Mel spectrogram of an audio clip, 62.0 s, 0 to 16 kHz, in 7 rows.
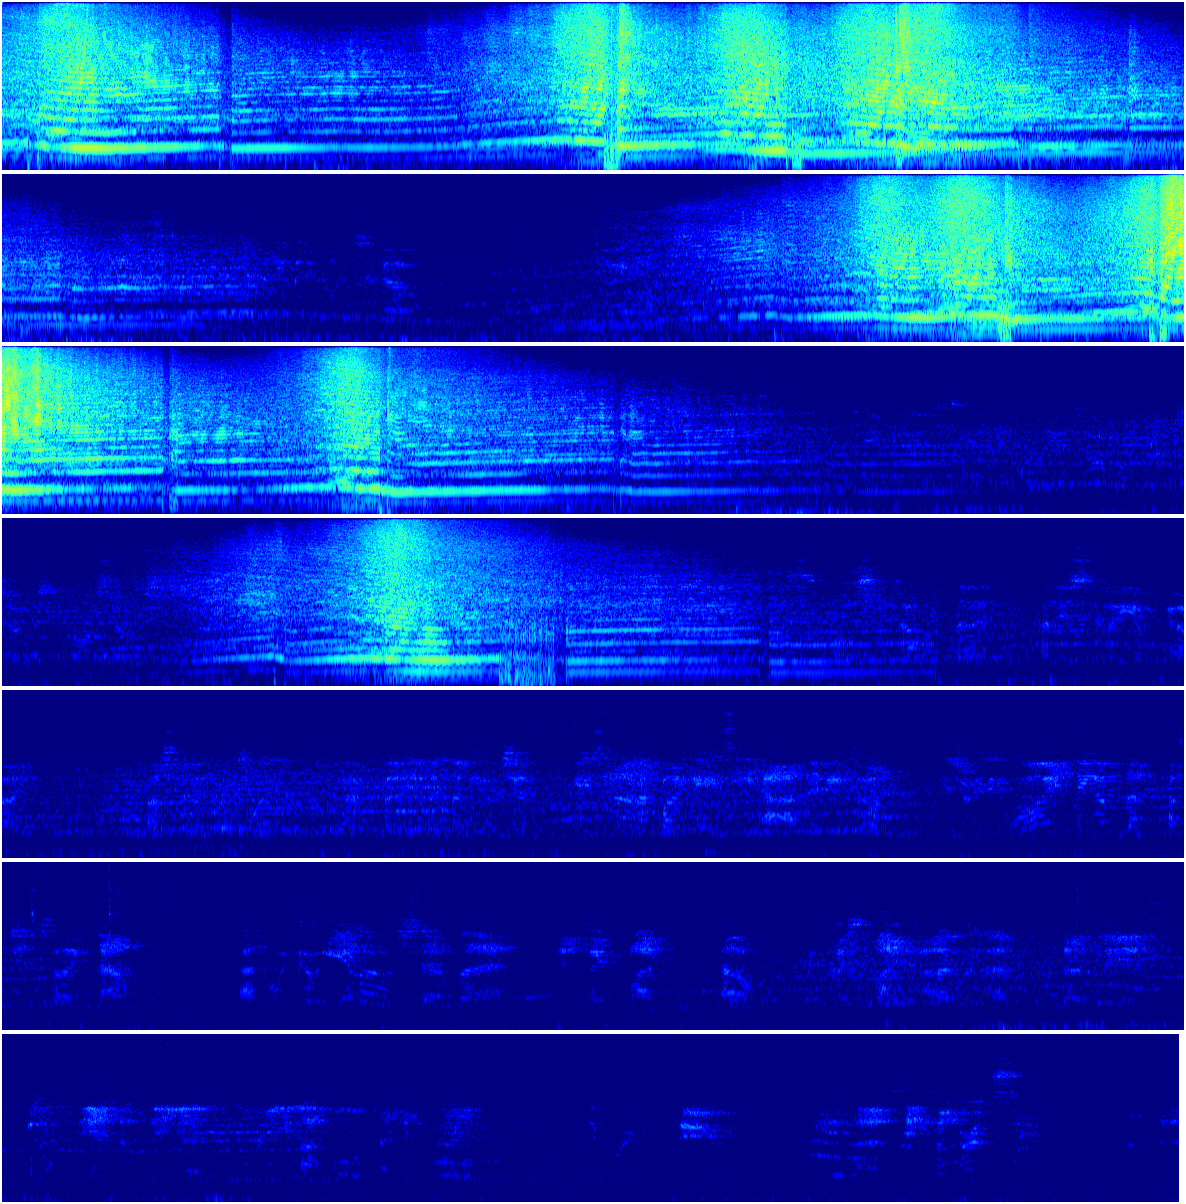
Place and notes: Jacksons Ln, Scarborough, UK - gold cup 2022 ... 600 group two practice ...
the steve henshaw gold cup 2022 ... 600 group two practice ... dpa 4060s on t-bar on tripod to zoom f6 ...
